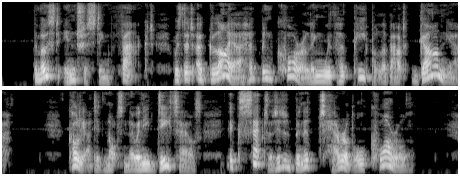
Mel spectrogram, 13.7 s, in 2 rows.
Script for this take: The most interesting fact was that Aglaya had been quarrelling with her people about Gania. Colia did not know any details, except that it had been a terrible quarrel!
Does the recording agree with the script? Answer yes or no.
yes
